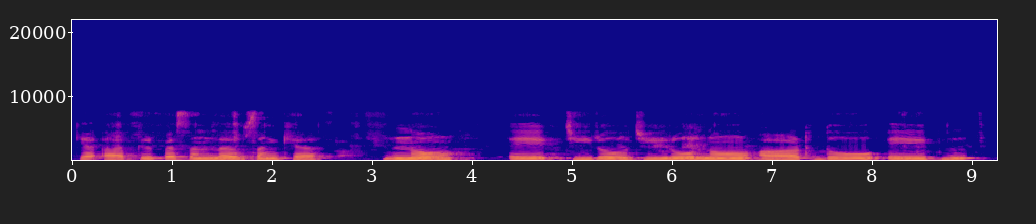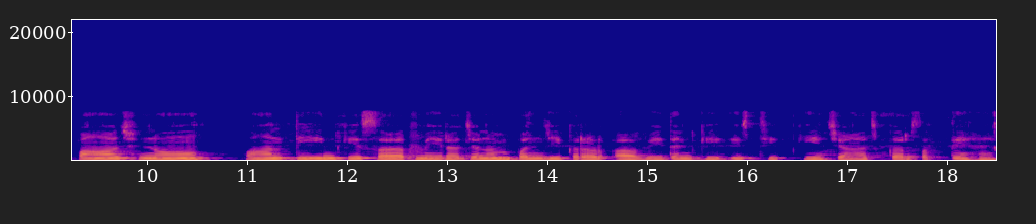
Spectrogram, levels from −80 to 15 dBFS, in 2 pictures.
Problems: background sounds at intervals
